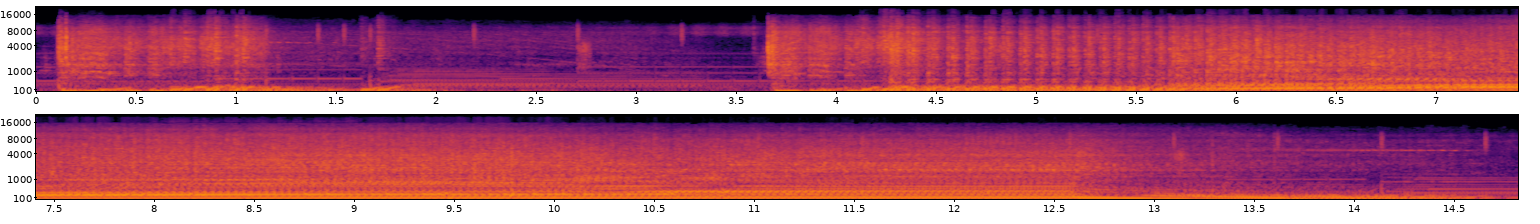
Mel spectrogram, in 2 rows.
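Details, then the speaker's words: Toyota MR2 AW11 with swapped 20-valve Silvertop 4A-GE, first start: cranks, catches, revs up and holds a steady idle far too high; cause unknown to owner. "it still idles ridiculously high i'm not quite sure why it does that i'm gonna have to figure that one out"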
